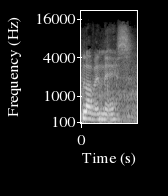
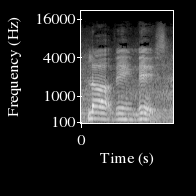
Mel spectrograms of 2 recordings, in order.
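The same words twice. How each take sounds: First: Said in the usual way. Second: LOVING THIS stretched out slowly; drawn-out relish. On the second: Real, not acted. Vlogger delighted with the cabin, slow savouring repeat.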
